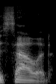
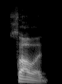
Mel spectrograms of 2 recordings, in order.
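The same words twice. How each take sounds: First: "solid" said as "salid", with an A sound; vowel in "solid" like "sad"; southern "solid". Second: Said in the usual way. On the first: Real, not acted. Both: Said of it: "my southern accent where I pronounce everything as A".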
